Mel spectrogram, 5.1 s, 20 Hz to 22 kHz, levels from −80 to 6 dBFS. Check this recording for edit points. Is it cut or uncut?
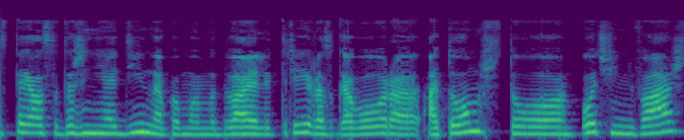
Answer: uncut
